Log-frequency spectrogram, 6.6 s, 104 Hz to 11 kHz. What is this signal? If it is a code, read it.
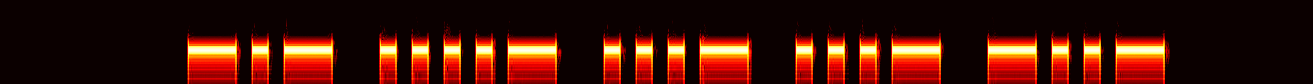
Morse code, heard as a keyed tone, about 15 wpm, 700 Hz. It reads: K4VVX
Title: USA Call Signs - 5 Characters - Repeated 3x - 15wpm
